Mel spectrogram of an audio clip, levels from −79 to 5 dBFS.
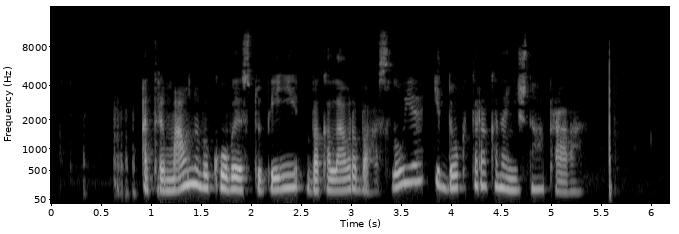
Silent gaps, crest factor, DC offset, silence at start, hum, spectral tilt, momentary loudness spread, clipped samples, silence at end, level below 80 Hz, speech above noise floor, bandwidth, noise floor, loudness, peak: none; 18 dB; under 0.1%; 0.65 s; none; -6 dB/octave; 15 LU; under 0.1%; 0.6 s; -76 dBFS; 43 dB; 10.5 kHz; -70 dBFS; -28 LUFS; -10 dBFS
